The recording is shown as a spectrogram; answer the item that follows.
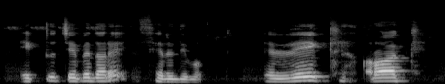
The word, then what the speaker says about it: ذكرك: ওয়ারাফা'না লাকা যিকরাক। কাপের উচ্চারণগুলো একটু চেপে ধরে ছেড়ে দিব। যিকরাক, জাল পাতলা হবে। যিকরাক।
